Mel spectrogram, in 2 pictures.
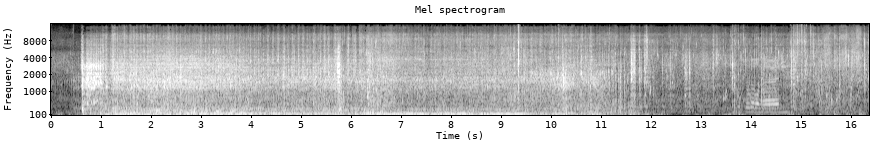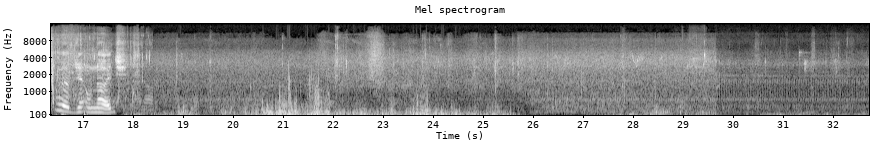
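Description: Boat's outboard motor running steadily with the boat underway, starting abruptly just after the start and dying away after about ten seconds; a person's voice follows briefly without clear words.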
